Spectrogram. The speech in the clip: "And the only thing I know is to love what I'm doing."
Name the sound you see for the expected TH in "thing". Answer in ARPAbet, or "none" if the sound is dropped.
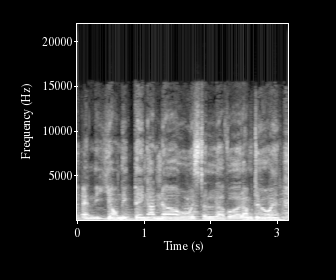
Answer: TH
